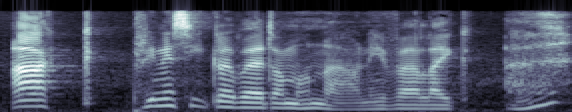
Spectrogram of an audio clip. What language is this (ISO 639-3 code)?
cym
